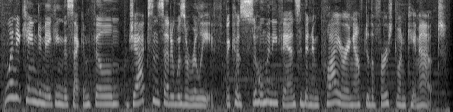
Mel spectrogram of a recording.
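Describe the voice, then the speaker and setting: A woman's voice: mid-range voice, fairly quick, soft background music. A woman reading scripted entertainment narration as a video narrator.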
